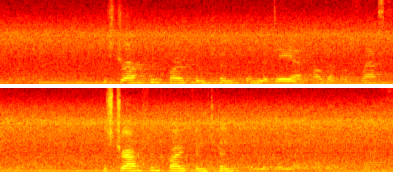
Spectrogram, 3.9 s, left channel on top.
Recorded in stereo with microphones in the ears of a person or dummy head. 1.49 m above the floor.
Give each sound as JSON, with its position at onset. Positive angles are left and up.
{"t": 1.0, "sound": "a woman speaking", "side_deg": -60, "distance_m": 0.6}
{"t": 2.5, "sound": "a woman speaking", "side_deg": 60, "distance_m": 1.3}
